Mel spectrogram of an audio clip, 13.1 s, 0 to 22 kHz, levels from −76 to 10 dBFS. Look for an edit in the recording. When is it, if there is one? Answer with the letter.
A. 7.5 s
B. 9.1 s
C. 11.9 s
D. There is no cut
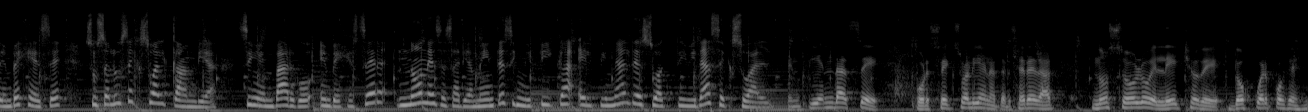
D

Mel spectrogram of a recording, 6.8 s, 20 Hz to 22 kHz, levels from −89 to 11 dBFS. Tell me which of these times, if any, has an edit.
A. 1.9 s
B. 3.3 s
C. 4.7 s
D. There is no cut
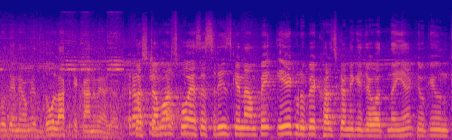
A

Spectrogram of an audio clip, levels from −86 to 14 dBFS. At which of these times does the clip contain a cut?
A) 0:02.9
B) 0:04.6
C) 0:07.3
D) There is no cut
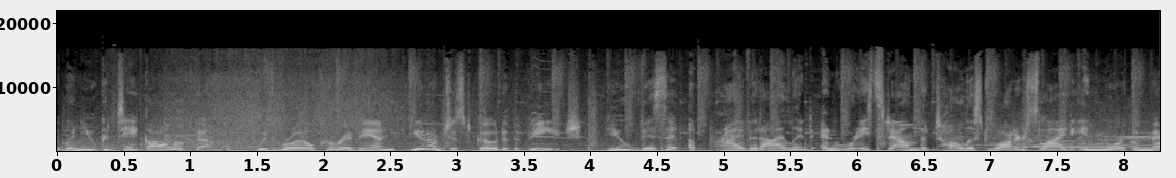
D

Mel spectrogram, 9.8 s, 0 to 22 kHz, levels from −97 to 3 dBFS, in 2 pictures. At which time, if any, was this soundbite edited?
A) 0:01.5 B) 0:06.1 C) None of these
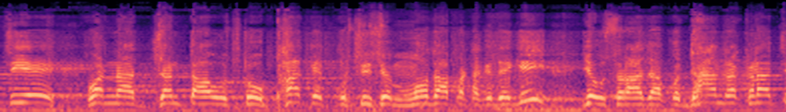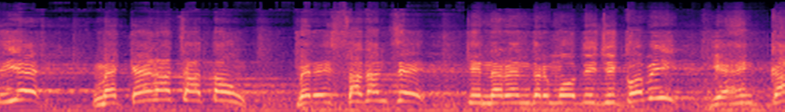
C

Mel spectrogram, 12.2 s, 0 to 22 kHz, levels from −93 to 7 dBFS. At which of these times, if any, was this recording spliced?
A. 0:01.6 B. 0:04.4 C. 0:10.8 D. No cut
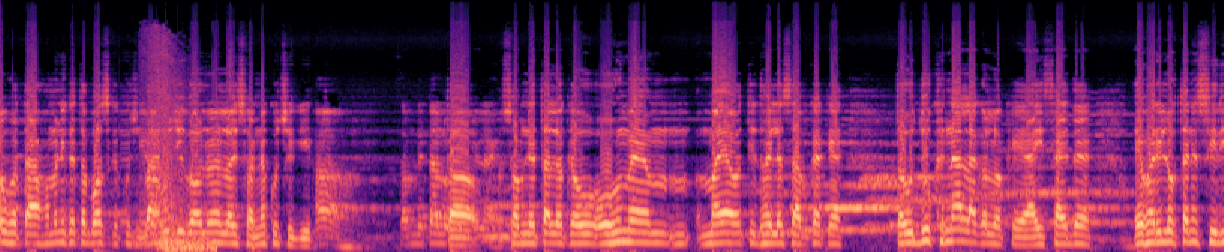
A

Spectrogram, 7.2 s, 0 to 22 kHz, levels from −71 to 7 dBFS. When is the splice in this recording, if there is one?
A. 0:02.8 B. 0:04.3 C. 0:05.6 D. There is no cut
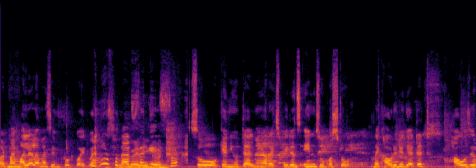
A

